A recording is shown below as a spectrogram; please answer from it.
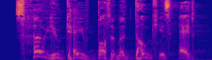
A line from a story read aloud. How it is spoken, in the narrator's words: Oberon laughed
